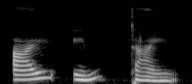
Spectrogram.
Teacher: A complex vowel sound that begins with one vowel quality and glides into another within the same syllable is called tifong.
